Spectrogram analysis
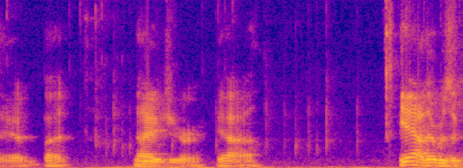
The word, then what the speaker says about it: Niger: was going down in Niger Google says it's pronounced yeah you said it right Niger Nigeria I always want to say Niger I don't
